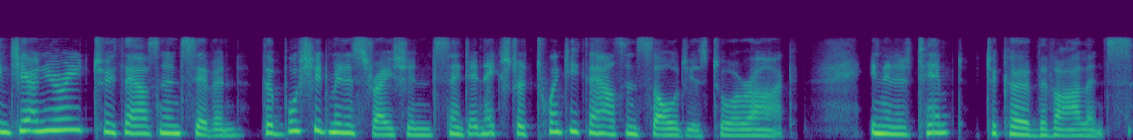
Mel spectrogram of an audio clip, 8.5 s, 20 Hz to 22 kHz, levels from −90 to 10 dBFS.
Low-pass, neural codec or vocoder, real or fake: 7.2 kHz; codec, 16 kHz, 2 kbps, FunCodec, trained on Chinese and English, 25 frames a second; fake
